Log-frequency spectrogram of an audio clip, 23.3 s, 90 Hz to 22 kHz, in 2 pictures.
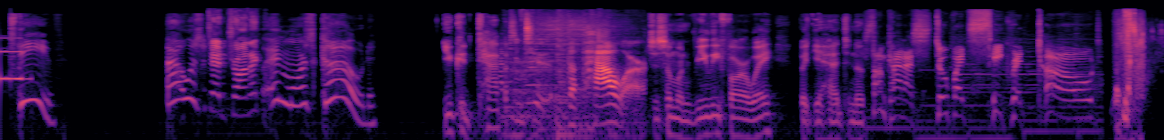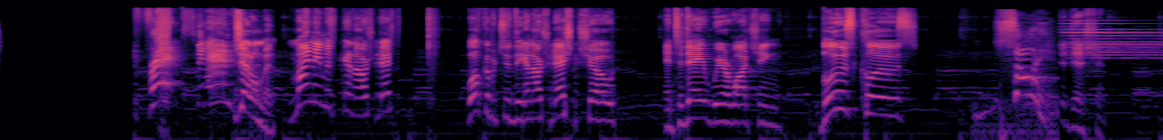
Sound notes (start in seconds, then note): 11.1 splat; 15.4 clap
